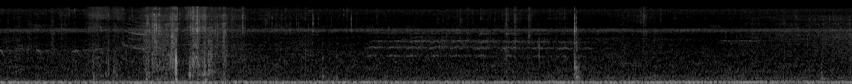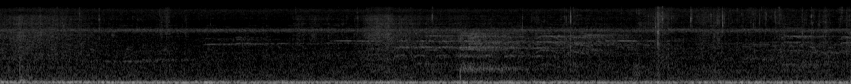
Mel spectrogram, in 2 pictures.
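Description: Outdoor ambience: a steady high hum and low rumble, with a rustling burst about two seconds in and several short, high-pitched animal calls scattered through.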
